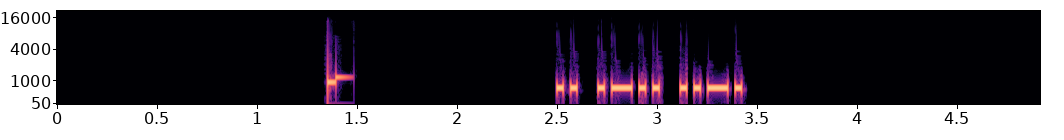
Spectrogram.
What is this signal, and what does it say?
Morse code, heard as a keyed tone, about 36 wpm, 700 Hz. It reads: ILF
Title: USA Call Sign Postfixes - 3 Letters 35wpm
